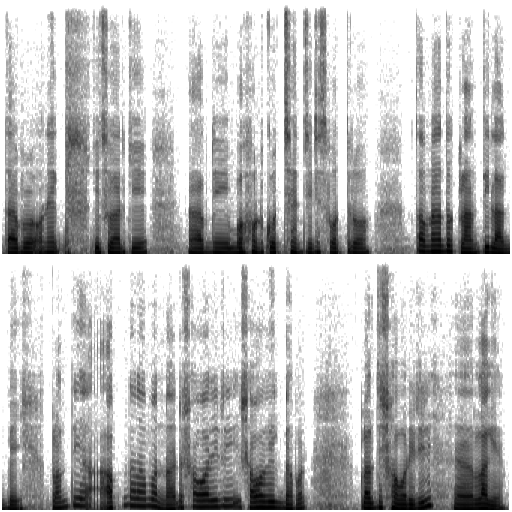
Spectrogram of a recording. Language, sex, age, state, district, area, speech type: Bengali, male, 18-30, West Bengal, Murshidabad, urban, spontaneous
